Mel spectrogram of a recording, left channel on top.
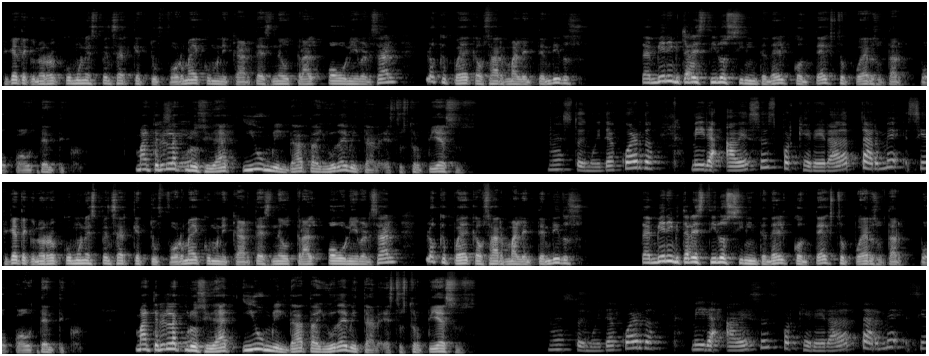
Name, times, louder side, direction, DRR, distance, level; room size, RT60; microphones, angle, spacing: voice 1, 0.0-5.8 6.4-10.0 10.6-14.0, right 3 dB, 30° right, 11 dB, 0.4 m, -25 dB
voice 2, 14.7-18.4, left 4 dB, 80° left, 11 dB, 1.0 m, -31 dB
13.0 x 5.6 x 4.3 m, 0.31 s
head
